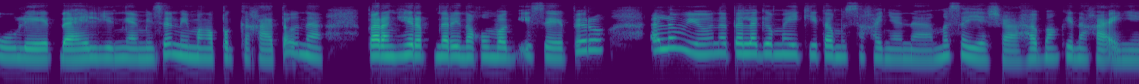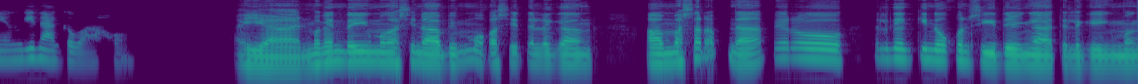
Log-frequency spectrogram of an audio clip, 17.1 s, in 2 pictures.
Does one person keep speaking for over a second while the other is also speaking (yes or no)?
no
